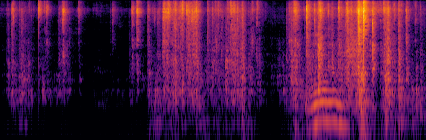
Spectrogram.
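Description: Clear plastic packaging crinkling and rustling as it is handled and pulled open by hand, in uneven bursts with the loudest crackle near the end. A short hummed murmur from a man comes just before it.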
